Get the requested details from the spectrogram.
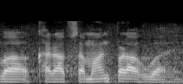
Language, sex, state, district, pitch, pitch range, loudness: Hindi, male, Uttar Pradesh, Lucknow, 125 Hz, 120-130 Hz, -15 LUFS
